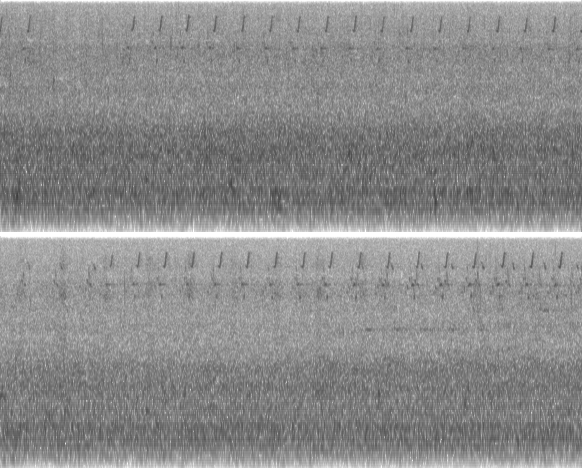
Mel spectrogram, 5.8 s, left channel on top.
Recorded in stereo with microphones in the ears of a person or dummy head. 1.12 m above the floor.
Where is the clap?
I don't hear a clap.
